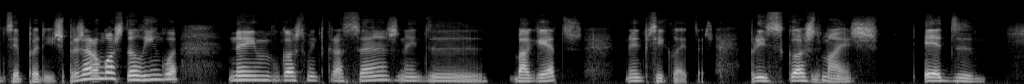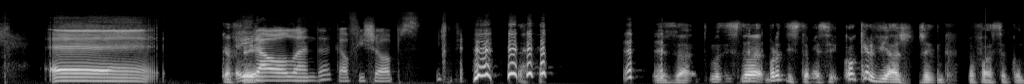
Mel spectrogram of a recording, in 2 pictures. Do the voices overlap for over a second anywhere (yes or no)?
no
